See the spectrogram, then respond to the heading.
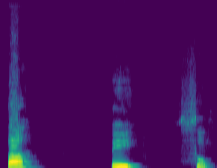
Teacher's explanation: بغیر سٹی کے پڑھا جائے گا نرمی کے ساتھ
